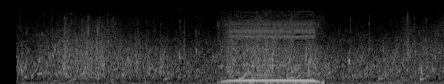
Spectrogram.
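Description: A mobile phone buzzes once for about a second on a wooden side table, a steady low buzz that starts and stops cleanly: an incoming call. Underneath is a faint steady wash of lake water.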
